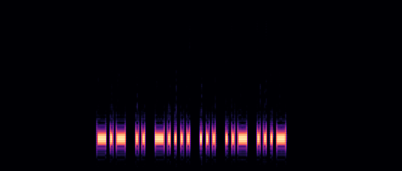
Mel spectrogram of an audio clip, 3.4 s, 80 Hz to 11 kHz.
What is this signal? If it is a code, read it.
Morse code, heard as a keyed tone, about 44 wpm, 700 Hz. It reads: KI6SUV
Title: USA Call Signs - 6 Characters - Repeated 2x - 45wpm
